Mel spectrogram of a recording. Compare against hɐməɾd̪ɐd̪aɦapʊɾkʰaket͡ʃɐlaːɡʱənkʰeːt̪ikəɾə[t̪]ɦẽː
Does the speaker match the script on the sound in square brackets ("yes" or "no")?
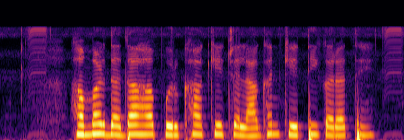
yes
